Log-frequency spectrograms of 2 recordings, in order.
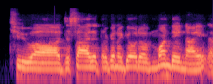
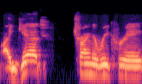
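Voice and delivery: ordinary talk

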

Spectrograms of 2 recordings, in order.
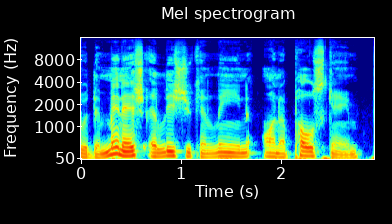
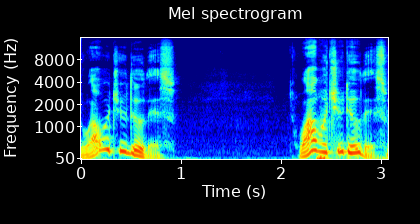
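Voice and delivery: exasperated; 10 semitones higher, 6 dB quieter than usual. Real, not acted. Exasperated question to Gilbert.

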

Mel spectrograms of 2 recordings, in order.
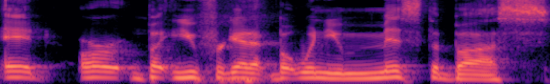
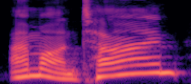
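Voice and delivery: higher-pitched happy exclamation; pleased lucky commuter, pitched up; delighted; 9 semitones higher than usual. Retold or imitated. Voicing someone who just caught the train, delighted.

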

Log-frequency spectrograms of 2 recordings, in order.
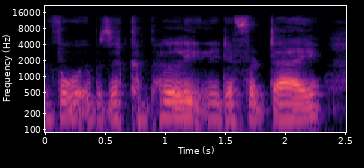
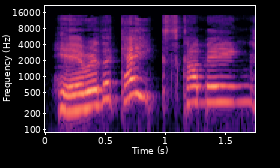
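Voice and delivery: much higher, louder call; shouted; 11 semitones higher, 8 dB louder than usual. Acted. Perry spotting the baker's van, excited shout. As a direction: call out the news, thrilled. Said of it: "shouted Perry".

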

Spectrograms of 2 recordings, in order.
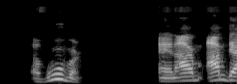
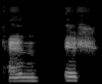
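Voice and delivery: ordinary talk, nothing marked

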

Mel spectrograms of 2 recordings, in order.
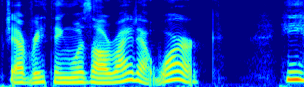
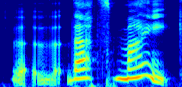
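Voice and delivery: higher, halting stutter on the first word; stammering; 8 semitones higher than usual. A narrator's reading. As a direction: trip over the start, caught off guard. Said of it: "he stammered".

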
